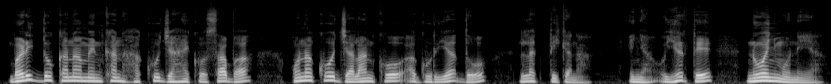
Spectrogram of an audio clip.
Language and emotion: Santali, neutral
